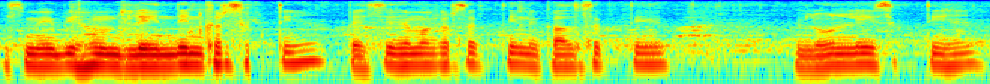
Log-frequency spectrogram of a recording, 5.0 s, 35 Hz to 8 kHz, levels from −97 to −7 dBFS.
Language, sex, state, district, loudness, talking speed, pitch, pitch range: Hindi, male, Uttar Pradesh, Jalaun, -18 LUFS, 230 wpm, 125 Hz, 120-130 Hz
